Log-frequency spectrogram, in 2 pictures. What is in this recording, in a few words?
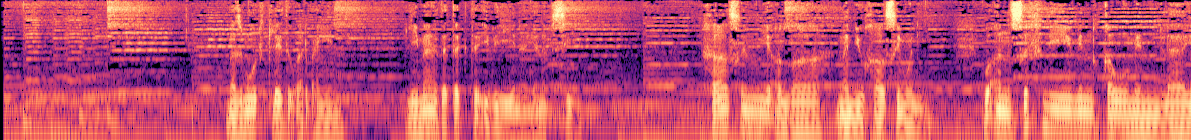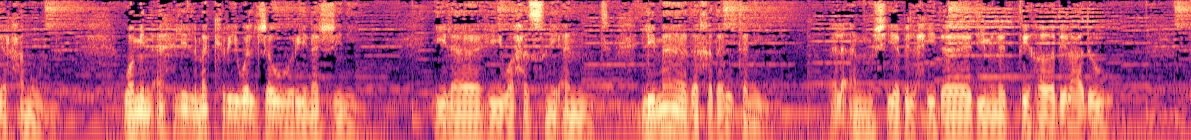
Arabic Psalm Zaboor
